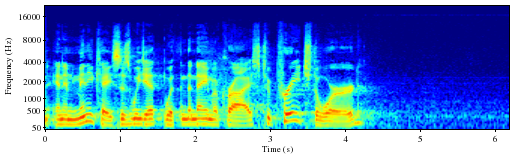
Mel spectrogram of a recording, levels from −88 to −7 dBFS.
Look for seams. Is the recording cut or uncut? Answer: cut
